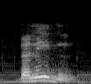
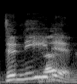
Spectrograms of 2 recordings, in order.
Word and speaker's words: Dunedin: Wait, I said that wrong. How do you pronounce it? – Dunedin. – Dunedin, yeah. Right.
